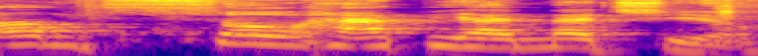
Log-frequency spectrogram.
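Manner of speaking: put-on thick South African accent. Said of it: "very South African, thick accent".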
